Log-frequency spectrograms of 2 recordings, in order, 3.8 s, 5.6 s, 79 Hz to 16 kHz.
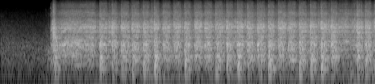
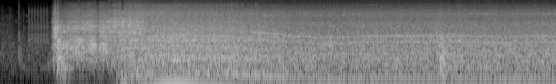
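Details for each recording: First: Range Rover after fuel pump replacement, fuel pressure now correct at about 35 with relief valve working: starter churns steadily about three beats a second and never catches. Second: Range Rover after fuel pump repair, cold: cranks briefly, catches at once, settles into smooth steady idle running a bit high while cold, no misfire; injectors previously blocked now seem fine.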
